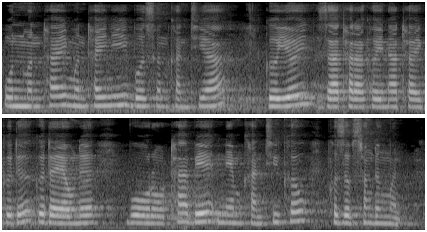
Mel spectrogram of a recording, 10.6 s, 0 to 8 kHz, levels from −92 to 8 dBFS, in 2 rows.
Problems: constant background noise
